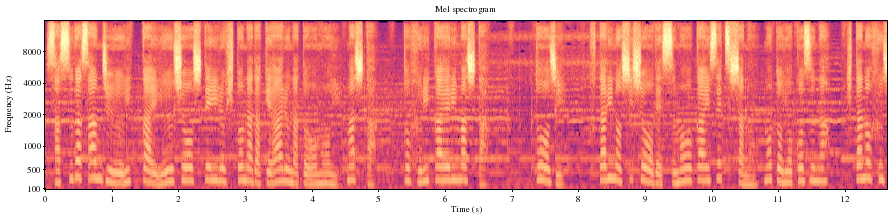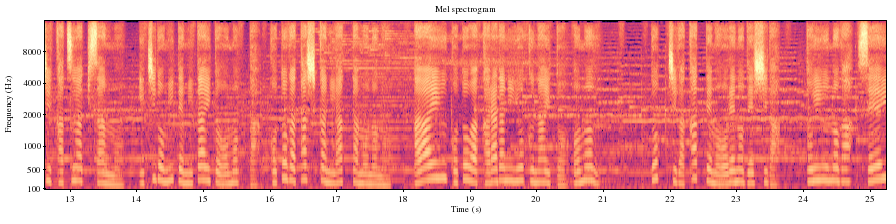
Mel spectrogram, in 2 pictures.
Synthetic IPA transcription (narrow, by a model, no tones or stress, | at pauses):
sasɨɡasãɲ̟d͡ʑɨːikːaijɯːɕo̞ːɕi̥t̪e̞iɾɯ̟çi̥t̪o̞nad̪ake̞aɾɯ̟nat̪o̞ːmo̞imaɕi̥t̪a | t̪o̞ɸɯ̟ɾʲikae̞ɾʲimaɕi̥t̪a | t̪o̞ːʑi | ɸɯ̟̥t̪aɾʲino̞ɕiɕo̞ːd̪e̞sɨmo̞ːkaise̞t͡sɨ̥ɕano̞mo̞t̪o̞jo̞ko̞zɨna | çʲi̥t̪ano̞ɸɯ̟ʑikat͡sɨakʲi̥sãmːo̞ | it͡ɕid̪o̞mʲit̪e̞mʲit̪ait̪o̞ːmo̞t̪ːako̞t̪o̞ɡat̪aɕi̥kaɲ̟iat̪ːamo̞no̞no̞ | aβaiɯ̟ko̞t̪o̞β̞akaɾad̪aɲ̟ijo̞kɯ̟nait̪o̞ːmo̞ɯ̟ | d̪o̞kt͡ɕiɡakat̪ːe̞mo̞ːɾe̞no̞d̪e̞ɕid̪a | t̪o̞jɯ̟ːno̞ɡase̞ːɾʲ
